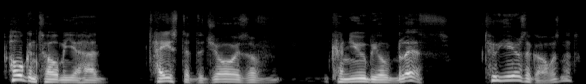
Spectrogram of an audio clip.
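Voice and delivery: lightly voiced swaggering Irish journalist; a hint of a hearty Gallagher. A narrator's reading.

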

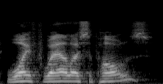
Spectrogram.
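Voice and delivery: a chatty, prying lift in the voice; changed voice. Acted. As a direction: switch to a brighter, put-on tone to change the subject. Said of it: "McCoy's changed voice said".

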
